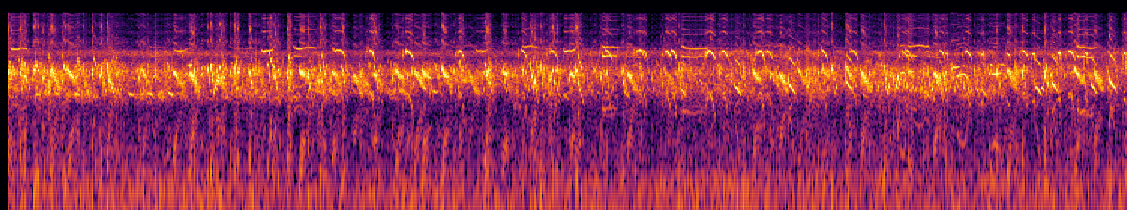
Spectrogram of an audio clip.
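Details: Purple martins along the Maurice River fill the air with a dense, continuous chatter of gurgling, chirping calls from many birds at once, with no pause.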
